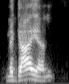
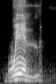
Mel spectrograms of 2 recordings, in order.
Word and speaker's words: Nguyen: I even talked to Ethan, the freshman long snapper, and it's spelled N-G-U-Y-E-N, which I was thinking Nagayan, but it's actually pronounced Wynn.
